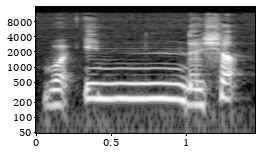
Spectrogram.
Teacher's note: یہاں پر جھٹکا دیا جائے گا کیونکہ یہ حمزہ جو ہے یہ ساکن ہو گیا ہے اور اس کے اوپر جھٹکا دے کر پڑھا جاتا ہے۔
